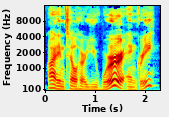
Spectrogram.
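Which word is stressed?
were. The stress falls on the word were. The anger is said to continue now. "I told her you still are angry"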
